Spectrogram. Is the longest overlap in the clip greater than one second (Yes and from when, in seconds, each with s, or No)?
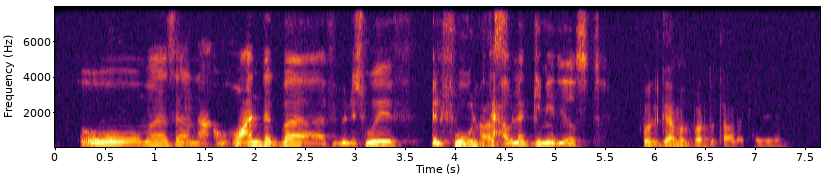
No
